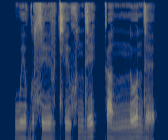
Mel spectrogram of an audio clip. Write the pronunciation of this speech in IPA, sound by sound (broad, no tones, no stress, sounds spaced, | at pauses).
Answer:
w ɪː ɡʷ ɪ s ɪː v cʰ ɪː xʷ n d e kː a nː o n d ɛ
